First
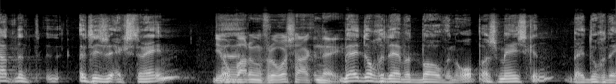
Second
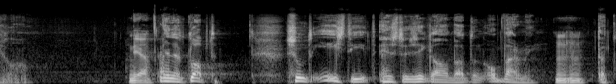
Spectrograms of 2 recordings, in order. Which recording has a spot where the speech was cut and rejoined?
first; 2 cuts; at 2.0 s, 3.1 s

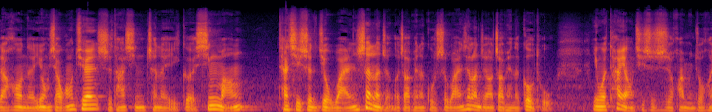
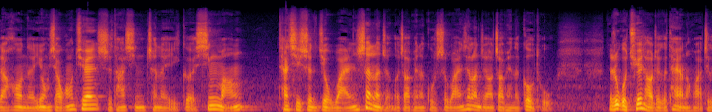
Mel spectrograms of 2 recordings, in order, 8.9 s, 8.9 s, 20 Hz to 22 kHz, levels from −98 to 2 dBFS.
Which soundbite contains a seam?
first; 1 cut; at 7.4 s

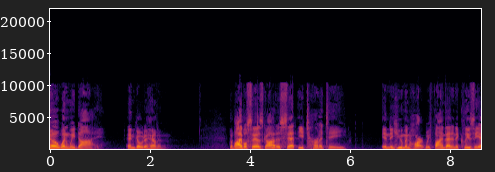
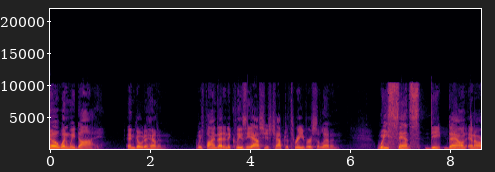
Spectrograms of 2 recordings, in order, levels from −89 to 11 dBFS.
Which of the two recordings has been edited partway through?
second; 1 cut; at 2.9 s

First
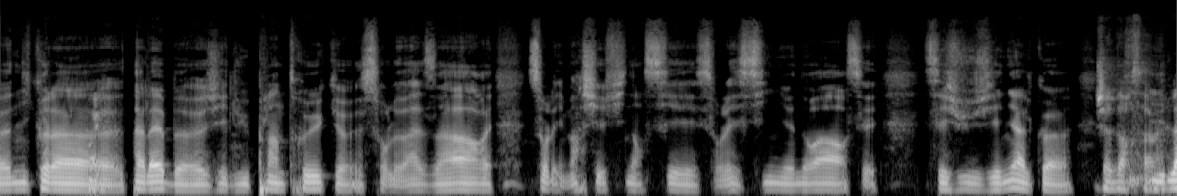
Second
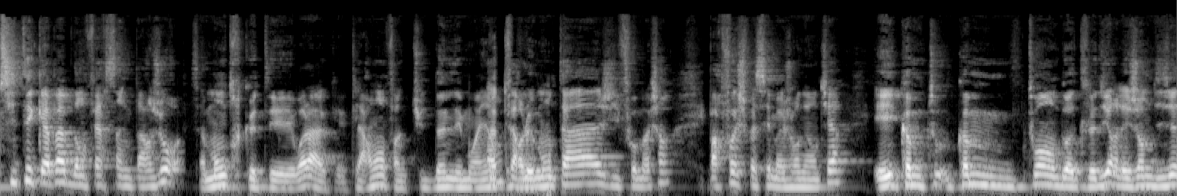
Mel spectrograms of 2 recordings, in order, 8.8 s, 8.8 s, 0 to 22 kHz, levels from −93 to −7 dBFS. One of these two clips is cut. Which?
second; 3 cuts; at 1.4 s, 3.8 s, 5.3 s

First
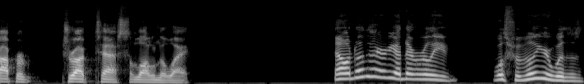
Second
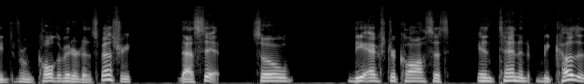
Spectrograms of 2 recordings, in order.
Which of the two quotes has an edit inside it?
second; 1 cut; at 2.5 s

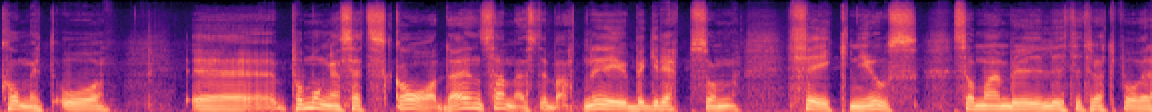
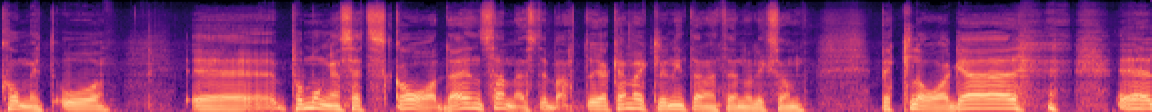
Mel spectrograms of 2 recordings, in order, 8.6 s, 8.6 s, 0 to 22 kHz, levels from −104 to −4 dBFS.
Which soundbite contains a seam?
first; 2 cuts; at 4.4 s, 7.2 s

